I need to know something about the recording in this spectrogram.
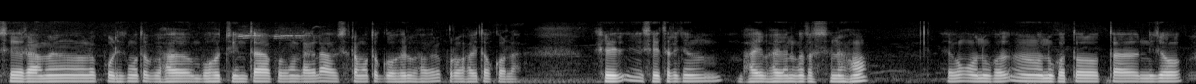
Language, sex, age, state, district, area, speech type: Odia, male, 30-45, Odisha, Subarnapur, urban, spontaneous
